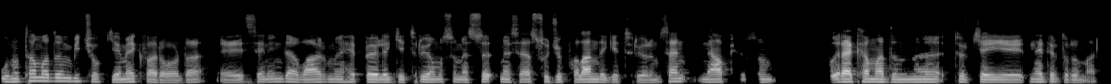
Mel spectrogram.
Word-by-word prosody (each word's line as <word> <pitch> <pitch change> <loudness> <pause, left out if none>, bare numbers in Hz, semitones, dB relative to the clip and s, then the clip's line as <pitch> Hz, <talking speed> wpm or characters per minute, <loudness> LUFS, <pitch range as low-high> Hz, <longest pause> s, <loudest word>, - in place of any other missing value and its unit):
unutamadığım 155 +3 +1
birçok 130 -5 -5
yemek 125 +2 0
var 110 -1 +1
orada. 100 +3 -3
Eee, 105 0 -3
senin 120 +4 -4
de 130 -1 +1
var 115 0 +1
mı? 120 0 -4
Hep 120 0 -5
böyle 115 -1 +5
getiriyor 115 +1 -2
musun? 115 0 -5
Mes 115 0 -4 0.2
mesela 120 -1 -2
sucuk 120 0 -4
falan 115 +1 +4
da - - +1
getiriyorum. 105 0 -5
Sen 135 +3 0
ne 120 0 -4
yapıyorsun? 115 -1 -1 0.6
Bırakamadın 125 -1 +5
mı 120 -1 +1
Türkiye'yi? 110 -3 +1
Nedir 125 -1 -1
durumlar? 110 -2 -5
120 Hz, 150 wpm, -25 LUFS, 115-125 Hz, 0.6 s, böyle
